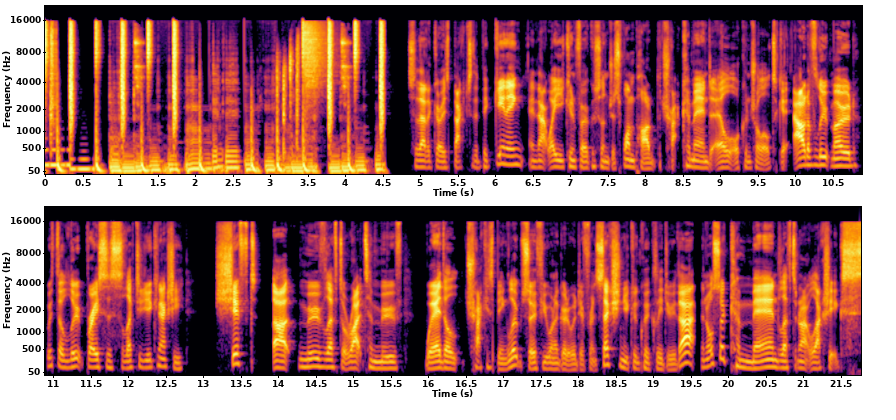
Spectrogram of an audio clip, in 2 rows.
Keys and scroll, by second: 4.4 space, 8.4 super+l, 12.4 shift+Right, 17.1 shift+Right, 18.7 shift+Right, 19.5 super+Left.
